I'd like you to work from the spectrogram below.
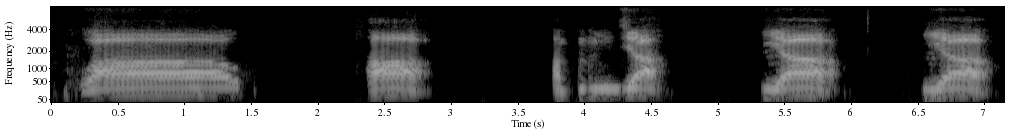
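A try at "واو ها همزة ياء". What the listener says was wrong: এবার টানগুলো একটু খেয়াল করবেন, টান ছেড়ে যাচ্ছে। যেমন হামজা, ইয়া, ইয়া, একালি টান আছে, যেটাই বলেন।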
